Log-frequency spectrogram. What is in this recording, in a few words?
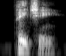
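"peachy" English, Australian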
